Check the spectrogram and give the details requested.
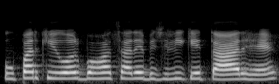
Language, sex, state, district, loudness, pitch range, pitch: Hindi, female, Haryana, Charkhi Dadri, -16 LUFS, 250-275 Hz, 270 Hz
